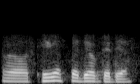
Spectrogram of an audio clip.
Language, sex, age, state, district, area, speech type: Assamese, male, 18-30, Assam, Majuli, urban, conversation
